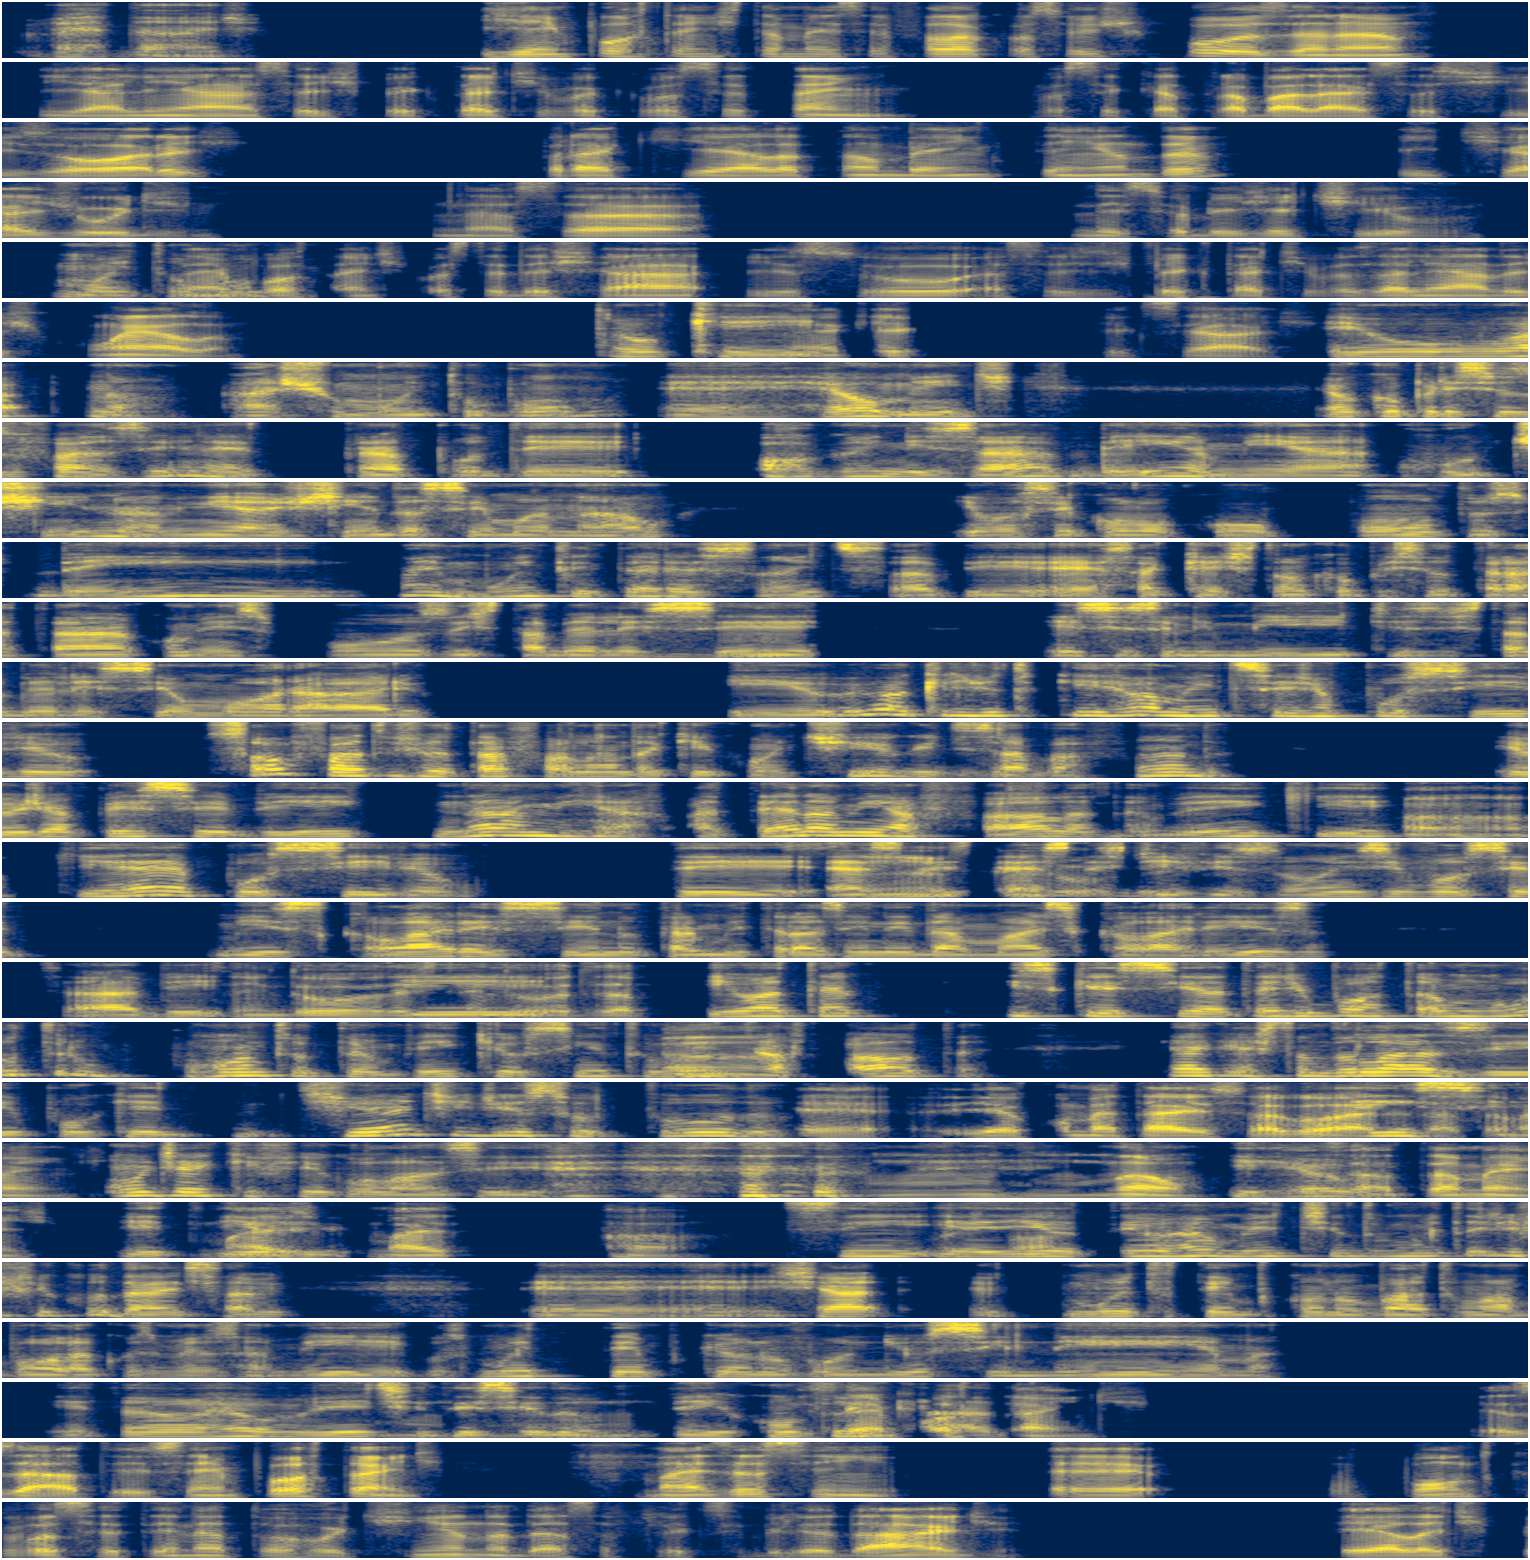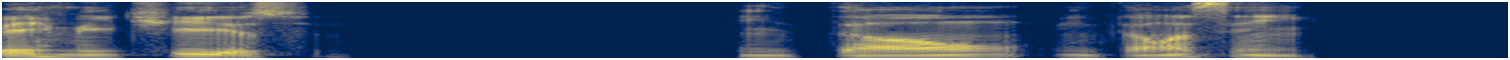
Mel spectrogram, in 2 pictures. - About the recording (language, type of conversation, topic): Portuguese, advice, Como posso estabelecer limites entre o trabalho e a vida pessoal?
- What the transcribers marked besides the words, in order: tapping; other noise; laugh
